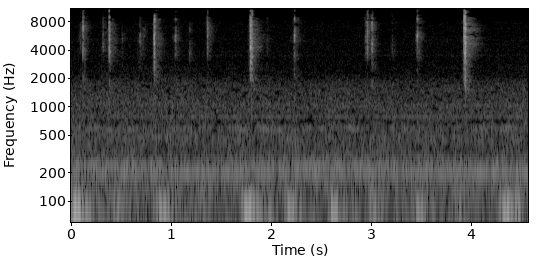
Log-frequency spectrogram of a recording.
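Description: A thin blade held in a hand scores diagonal lines into the surface of a solid rectangular white bar of soap, also held in hand. Short, bright scratching ticks sound at an irregular pace over a low, steady hum.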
